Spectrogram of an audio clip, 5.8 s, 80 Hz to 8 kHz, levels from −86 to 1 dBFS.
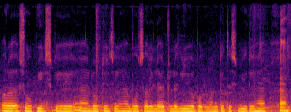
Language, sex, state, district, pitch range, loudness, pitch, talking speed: Hindi, female, Haryana, Jhajjar, 170-180 Hz, -15 LUFS, 175 Hz, 155 wpm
